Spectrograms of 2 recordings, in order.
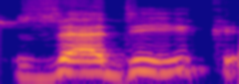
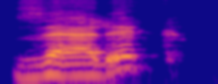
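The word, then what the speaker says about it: Tzadik: Interestingly enough, the 18th letter of the Hebrew alphabet is Zadik. It starts with a T. The T is silent. Zadik.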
